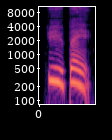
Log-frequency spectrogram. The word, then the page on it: 预备: yù bèi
